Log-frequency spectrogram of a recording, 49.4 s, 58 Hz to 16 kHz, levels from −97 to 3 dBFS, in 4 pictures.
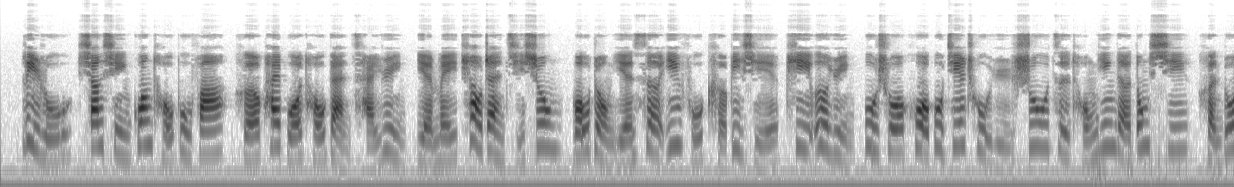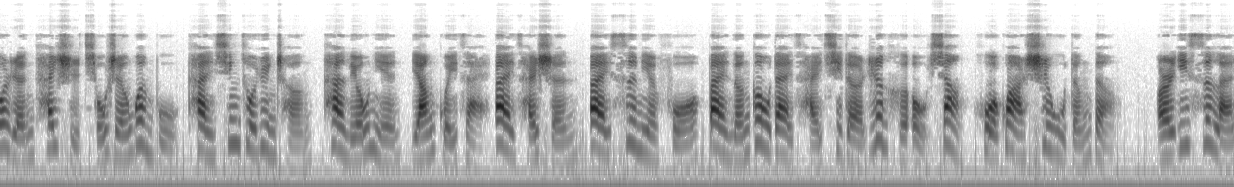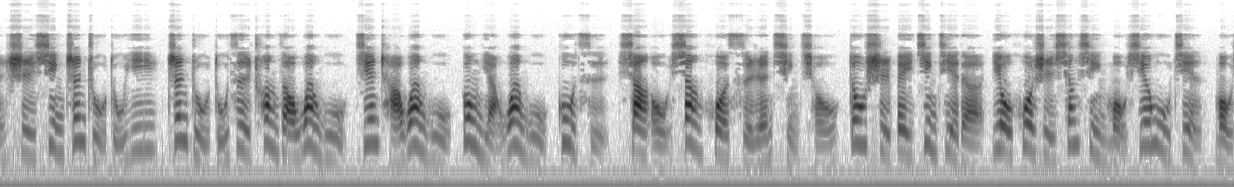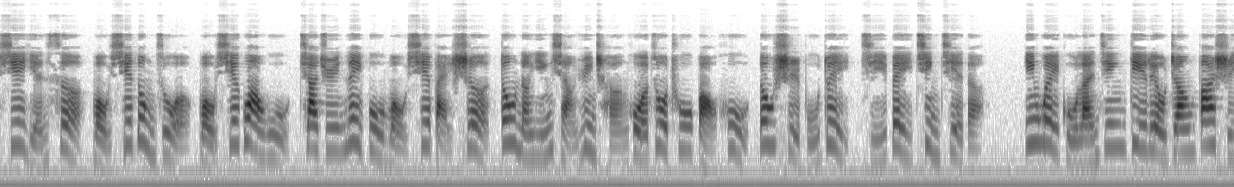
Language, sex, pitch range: Chinese, female, 145-220 Hz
